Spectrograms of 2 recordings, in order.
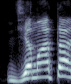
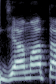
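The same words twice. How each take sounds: First: जमाता with short first a; wrong short vowel. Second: जामाता with long first aa; correct long vowel. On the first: Teacher showing students the error, short start on जमाता. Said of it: "नहीं". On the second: Teacher correcting students, long start on जामाता. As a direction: stretch "jaa" in जामाता. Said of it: "होता है". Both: Shown as a demonstration.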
